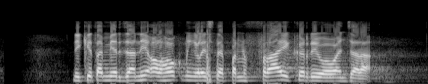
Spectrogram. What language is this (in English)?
Sundanese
